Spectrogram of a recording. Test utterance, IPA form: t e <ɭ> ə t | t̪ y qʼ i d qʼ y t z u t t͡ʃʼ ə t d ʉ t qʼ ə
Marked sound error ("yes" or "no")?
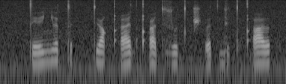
yes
